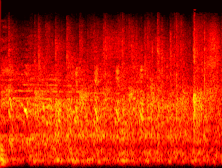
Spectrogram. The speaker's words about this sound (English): Okay, so how about a round of applause for the pastors?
